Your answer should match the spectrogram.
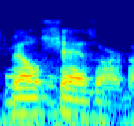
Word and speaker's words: Belshazzar: It's Belshazzar, by the way, is the way you pronounce that. – That very night, Belshazzar, the Chaldean king, was killed.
